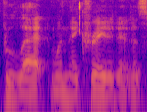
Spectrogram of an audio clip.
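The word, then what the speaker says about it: Bulette: no we're not we're gonna print we're gonna pronounce it boulette and anyways even though it's ballette it looks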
